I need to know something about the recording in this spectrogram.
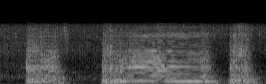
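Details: Water hammer in an office sink's supply pipes: three loud groaning, honking bursts as water flow starts and stops.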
